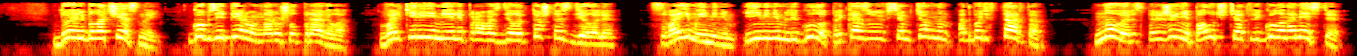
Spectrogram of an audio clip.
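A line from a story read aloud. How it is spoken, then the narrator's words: Shrill ringing shout. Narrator (Russian): Молодым петушком звонко крикнул Ромасюсик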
